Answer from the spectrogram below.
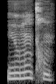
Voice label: "nous montrons", frances

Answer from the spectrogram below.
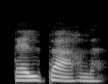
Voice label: "elles parlent", frances

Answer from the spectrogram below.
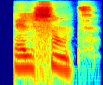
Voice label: "elles chantent", frances

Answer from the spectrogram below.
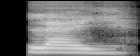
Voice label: "l oeil", frances; partes del cuerpo

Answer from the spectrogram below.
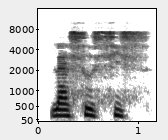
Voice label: "la saucisse", frances; desayuno

